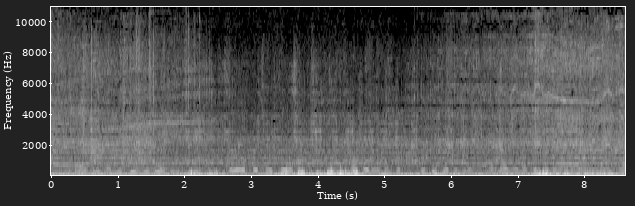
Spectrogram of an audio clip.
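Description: A small motorboat buzzes across the water at a distance.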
